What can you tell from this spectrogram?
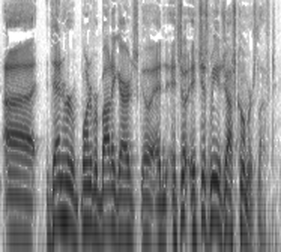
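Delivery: usual speaking voice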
